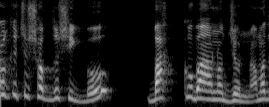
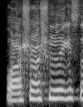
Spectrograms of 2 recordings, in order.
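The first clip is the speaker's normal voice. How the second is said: louder, calling the class to attention; loud announcement; 6 dB louder than usual. Real, not acted. Teacher loudly announcing that studying has started. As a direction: boom it out so everyone hears. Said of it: "আমি sound প্রচন্ড বাড়িয়ে দিয়েছি".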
